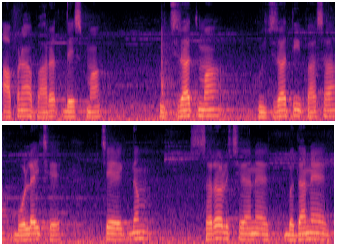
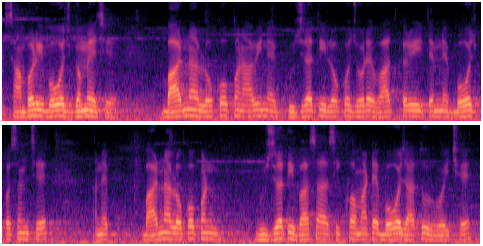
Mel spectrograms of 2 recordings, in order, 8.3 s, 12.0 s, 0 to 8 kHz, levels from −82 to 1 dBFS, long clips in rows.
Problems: constant background noise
